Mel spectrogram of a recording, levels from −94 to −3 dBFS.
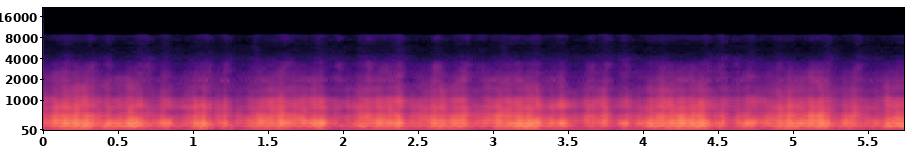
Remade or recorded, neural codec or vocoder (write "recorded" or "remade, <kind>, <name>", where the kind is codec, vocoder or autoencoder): remade, vocoder, Vocos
